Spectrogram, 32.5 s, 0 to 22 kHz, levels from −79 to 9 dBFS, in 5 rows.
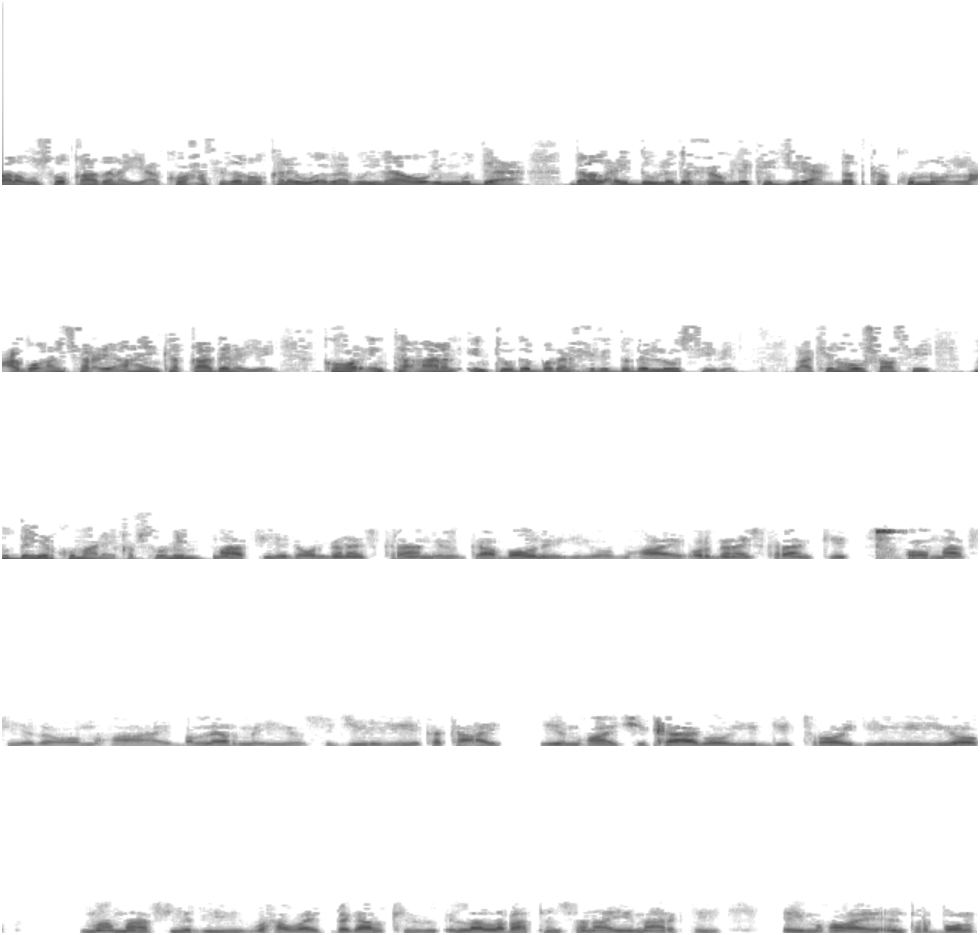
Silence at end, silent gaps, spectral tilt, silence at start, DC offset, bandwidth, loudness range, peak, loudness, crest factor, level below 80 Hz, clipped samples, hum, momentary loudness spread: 0.05 s; none; -5 dB/octave; 0 s; under 0.1%; 5.6 kHz; 4 LU; -10 dBFS; -30 LUFS; 20 dB; -64 dBFS; under 0.1%; none; 12 LU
